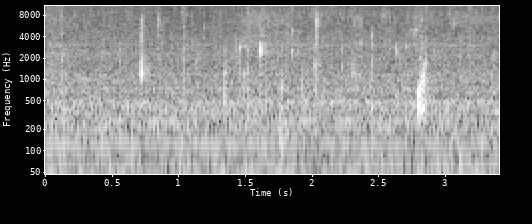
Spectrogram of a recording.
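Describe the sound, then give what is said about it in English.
Quiet sounds of someone drinking water: a couple of soft swallows and small liquid slurps over a low steady background hum, with no talking. “and I'm also making sure that I'm drinking water.”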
